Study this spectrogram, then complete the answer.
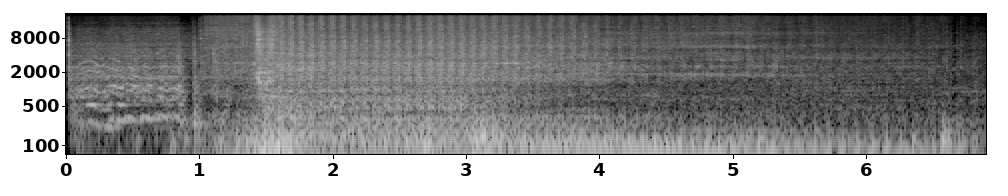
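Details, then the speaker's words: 1980 Dodge Power Wagon, parked 20 years, started on a freshly charged battery with fuel added; quick crank, catches and settles to an even idle with no lifter tap, no exhaust leaks, no smoke; normal start and idle. "Listen, do you hear any lifter tap? No, sir, not at all. Number 2, do you hear any exhaust leaks? No, sir."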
